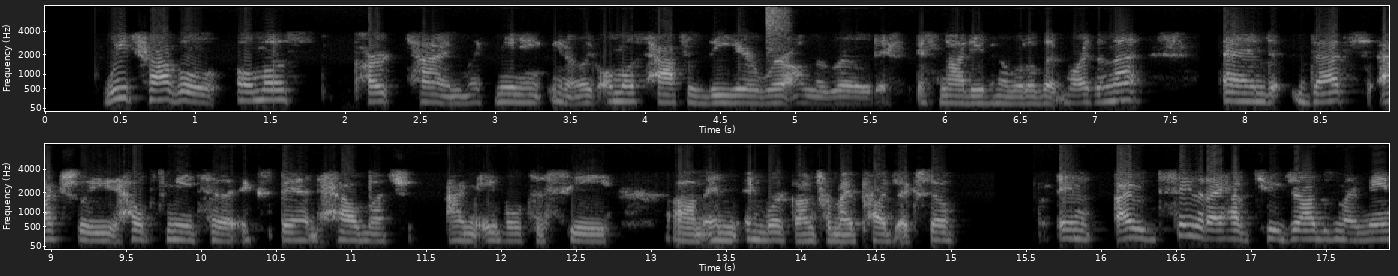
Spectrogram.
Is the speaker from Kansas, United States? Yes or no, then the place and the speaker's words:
no; Florida, United States; also born or lived in Texas / Georgia / Washington State / California; I am originally from Florida, but it's kind of hard to say where I'm really from because I've moved so much. I've lived in Texas, Georgia, Washington State, California, and now I live in North Carolina.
